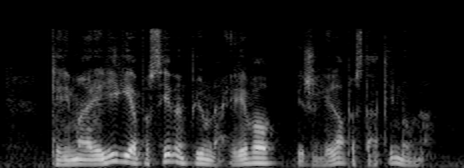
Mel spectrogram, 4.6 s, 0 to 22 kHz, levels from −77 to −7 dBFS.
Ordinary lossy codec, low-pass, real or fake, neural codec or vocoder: none; 10.8 kHz; fake; codec, 24 kHz, 1 kbps, SNAC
